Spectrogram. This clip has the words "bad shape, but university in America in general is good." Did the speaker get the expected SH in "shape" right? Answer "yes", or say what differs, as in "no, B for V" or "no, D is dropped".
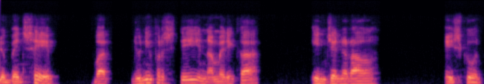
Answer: no, S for SH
